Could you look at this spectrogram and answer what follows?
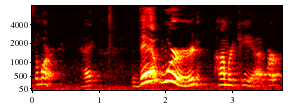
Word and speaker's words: hamartia: That word, hamartia, or amartia, because H is not pronounced, when it is used in the Greek New Testament, because it is, it's used all over.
